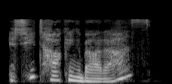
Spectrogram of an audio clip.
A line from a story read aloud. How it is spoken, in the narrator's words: Wren whispered to Snowfall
